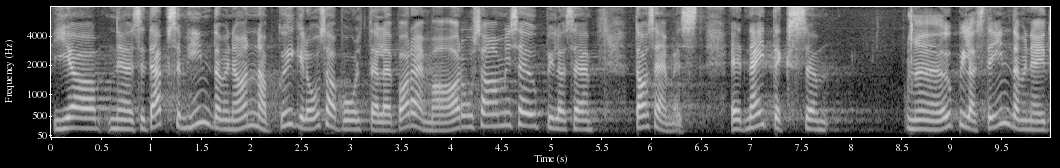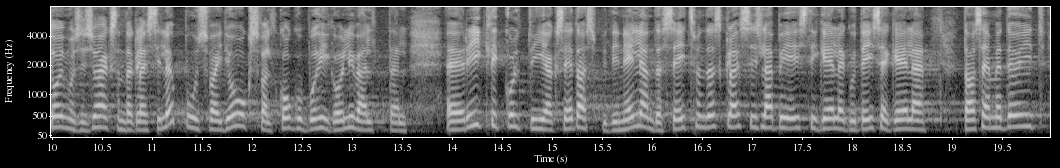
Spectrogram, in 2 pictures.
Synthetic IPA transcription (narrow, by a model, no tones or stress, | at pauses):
jɑse̞t̪æpse̞mhind̪̥ɑmineɑnːɑb̥kɤjɡile̞o̞sɑpo̞ːlt̪e̞le̞pɑɾe̞mɑɑɾusɑːmise̞ɤpːˑilɑse̞t̪ɑse̞me̞̰st̪e̞t̪næjt̪ːˑe̞ks | ɤpːˑilɑst̪e̞hind̪̥ɑmineejt̪o̞jmus̬isyɦe̞ksɑnd̪̥ɑklɑsʲːilɤpːusvɑjd̪jo̞ːksvɑlt̪̚ko̞ɡupɤɦiko̞lʲːivælt̪ːe̞l | ɾiːklikːult̪viːjːɑkse̞d̪ɑspid̪̥ine̞lʲjɑnd̪̥ɑsːe̞jt̪sme̞nd̪̥ɑsklɑsʲːislæbie̞ːst̪ike̞ːle̞kujt̪e̞jse̞ke̞ːlet̪ɑse̞me̞t̪ø̞jd̪̥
